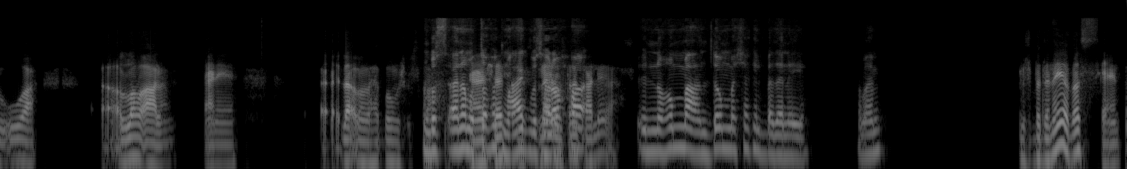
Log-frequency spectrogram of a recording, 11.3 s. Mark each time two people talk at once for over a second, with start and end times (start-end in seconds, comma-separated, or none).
4.2-6.0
